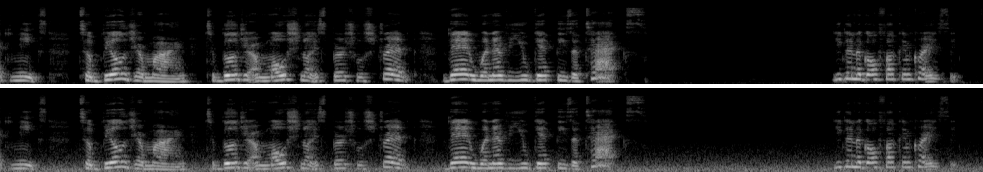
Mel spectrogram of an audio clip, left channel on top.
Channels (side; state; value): right; noise; rumble, 15 dB below the sound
